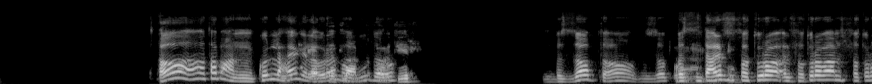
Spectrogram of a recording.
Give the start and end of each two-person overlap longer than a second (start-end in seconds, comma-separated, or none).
2.8-4.0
